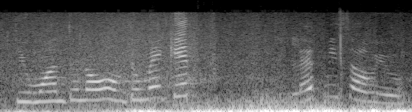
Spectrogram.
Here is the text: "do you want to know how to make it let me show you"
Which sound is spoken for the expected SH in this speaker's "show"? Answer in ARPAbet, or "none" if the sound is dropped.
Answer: S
